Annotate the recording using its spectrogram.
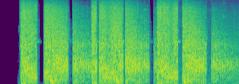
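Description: Intro sound effect of rapid gunfire: four loud, dense bursts broken by short gaps, ending in a fading tail.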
